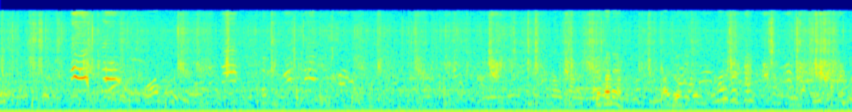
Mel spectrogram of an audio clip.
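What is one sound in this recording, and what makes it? Young people shout and laugh playfully at a distance outdoors.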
